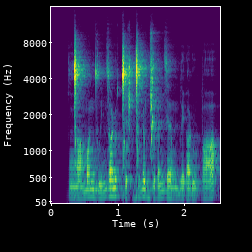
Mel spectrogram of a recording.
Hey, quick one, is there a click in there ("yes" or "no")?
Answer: yes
